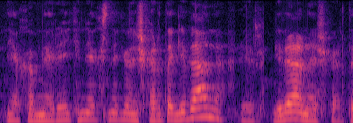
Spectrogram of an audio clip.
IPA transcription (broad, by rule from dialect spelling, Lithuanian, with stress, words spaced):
ˈnʲiɛkɐm nʲɛˈrʲɛɪkʲɪ ˈnʲiɛks nʲɛˈɡɐlʲ ɪʃ ˈkɐrtɐ ɡʲɪˈʋʲæːnɐ ɪr ɡʲɪˈʋʲæːnɐ ɪʃ ˈkɐrtɐ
